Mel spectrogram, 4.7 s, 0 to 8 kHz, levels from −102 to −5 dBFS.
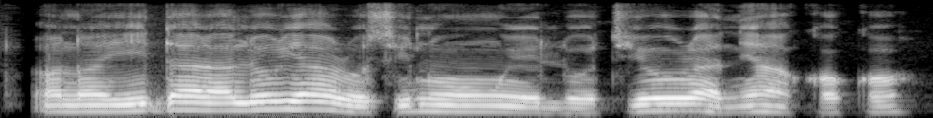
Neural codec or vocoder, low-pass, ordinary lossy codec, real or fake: none; 7.2 kHz; none; real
